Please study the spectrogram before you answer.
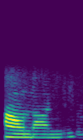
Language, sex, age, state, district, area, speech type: Telugu, female, 18-30, Telangana, Sangareddy, urban, conversation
